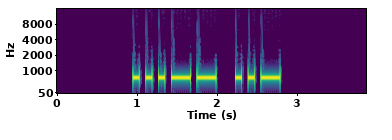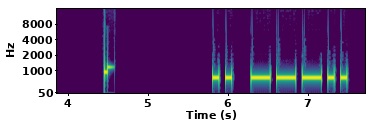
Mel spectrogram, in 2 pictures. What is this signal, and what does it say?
Morse code, heard as a keyed tone, about 15 wpm, 700 Hz. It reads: 3U I8
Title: Single-Letter Single-Number 15wpm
